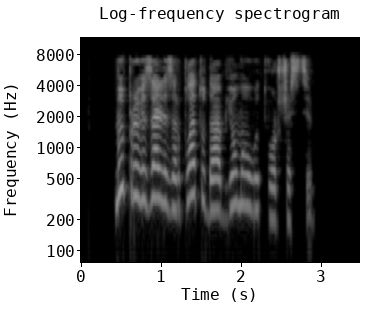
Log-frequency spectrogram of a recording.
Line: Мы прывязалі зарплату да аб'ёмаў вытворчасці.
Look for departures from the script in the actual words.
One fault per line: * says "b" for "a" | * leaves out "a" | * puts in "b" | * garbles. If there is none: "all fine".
all fine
